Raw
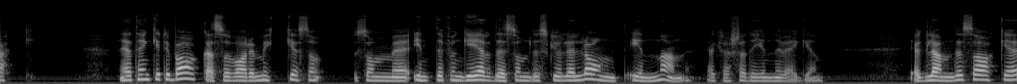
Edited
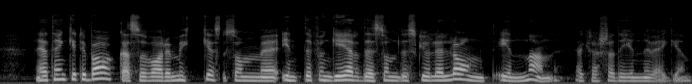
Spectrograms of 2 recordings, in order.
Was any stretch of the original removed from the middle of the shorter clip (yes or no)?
yes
